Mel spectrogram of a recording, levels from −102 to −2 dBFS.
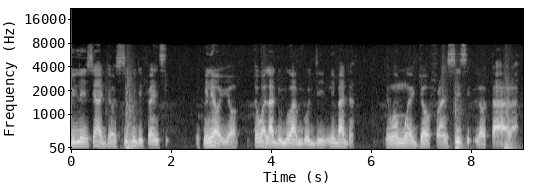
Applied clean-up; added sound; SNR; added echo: none; Wood; 18 dB; none.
